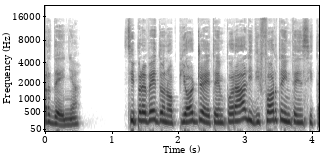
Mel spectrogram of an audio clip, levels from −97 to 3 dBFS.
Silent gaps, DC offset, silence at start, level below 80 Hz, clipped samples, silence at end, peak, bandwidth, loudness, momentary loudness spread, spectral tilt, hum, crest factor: 1.01-1.16 s; under 0.1%; 0 s; -60 dBFS; under 0.1%; 0 s; -8 dBFS; 15.5 kHz; -20 LUFS; 6 LU; -6 dB/octave; none; 12 dB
